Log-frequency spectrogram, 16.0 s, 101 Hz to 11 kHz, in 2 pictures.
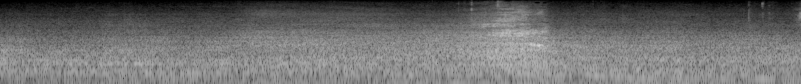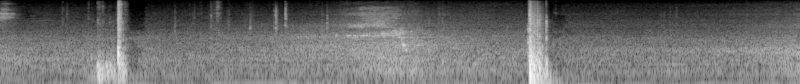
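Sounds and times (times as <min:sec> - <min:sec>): low car background noise: 0:00.0 - 0:16.0
car door thumps: 0:13.3 - 0:13.6.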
